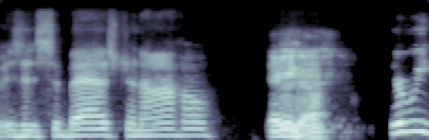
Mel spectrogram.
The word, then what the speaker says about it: Sebastian Aho: how do you say his name is it sebastian aho there you go there we go um he's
